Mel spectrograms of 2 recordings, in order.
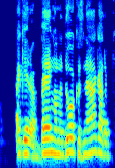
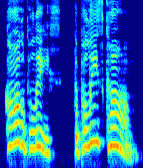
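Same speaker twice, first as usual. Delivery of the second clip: ordinary talk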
